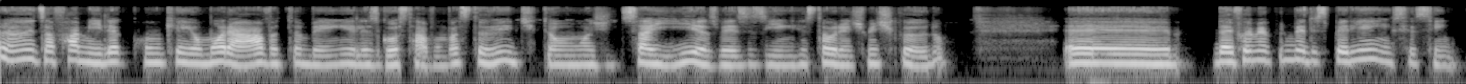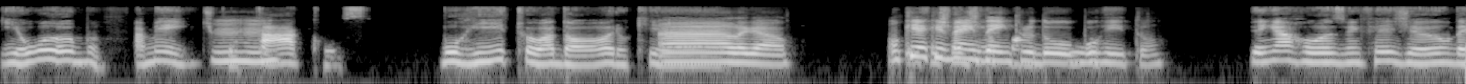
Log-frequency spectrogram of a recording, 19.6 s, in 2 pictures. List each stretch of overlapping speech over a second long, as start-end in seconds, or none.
15.8-17.2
